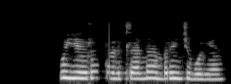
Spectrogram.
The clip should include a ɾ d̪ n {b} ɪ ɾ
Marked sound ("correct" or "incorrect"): correct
